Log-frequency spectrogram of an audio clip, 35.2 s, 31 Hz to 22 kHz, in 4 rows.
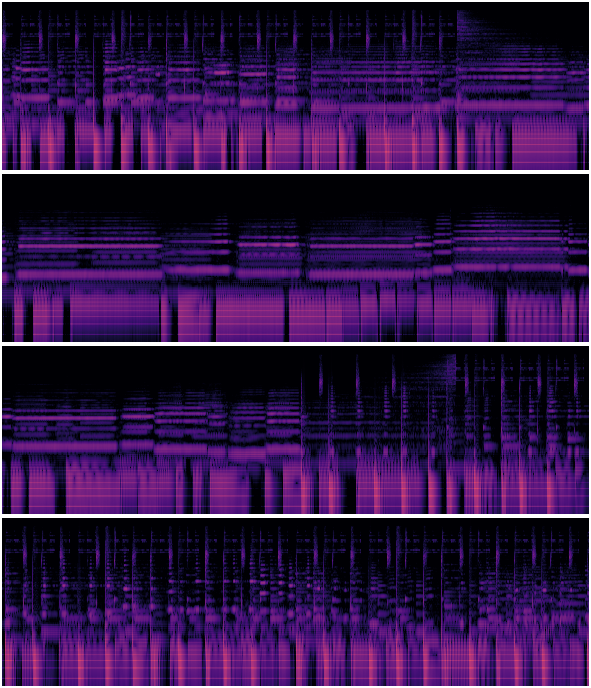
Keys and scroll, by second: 0.0 v, 0.2 ctrl+space, 0.3 ctrl+space, 5.7 ], 6.3 space, 6.6 space, 7.9 [, 15.9 space, 16.6 space, 17.6 ctrl+alt+z, 18.0 v, 18.6 l, 20.2 ctrl+alt+d, 20.7 ctrl+j, 20.8 ctrl+t, 22.2 space, 22.7 space, 22.7 v, 23.3 ctrl+t, 25.9 v, 27.4 ctrl+t, 28.3 v, 29.0 ctrl+e, 29.5 [, 30.9 ctrl+alt+z, 31.4 ctrl+space, 31.6 ctrl+space, 32.1 v, 32.8 space.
